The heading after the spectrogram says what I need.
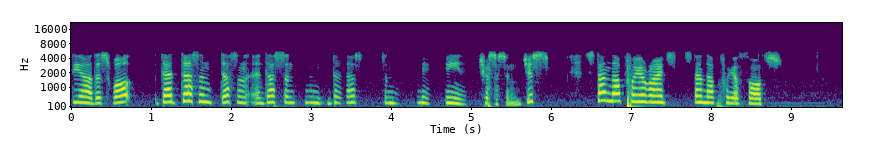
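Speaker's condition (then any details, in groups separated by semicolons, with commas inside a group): Stuttering; stutter with silent blocks, freezes, body movements and tics, major stuttering on oral presentations; stutters a lot in this recording, recording stress increases stutter; slow, clear, articulated speech, mostly fluent in English and Swedish, more stuttering in Dutch, German, French; repeated sounds, repeated words, blocks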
